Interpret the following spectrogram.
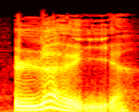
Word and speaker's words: œil: Okay, so it's quite strange because you get this LS at the end, but then, well, you don't pronounce them. Les sourcils. L'œil, strange combination of vowels here, okay, and then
